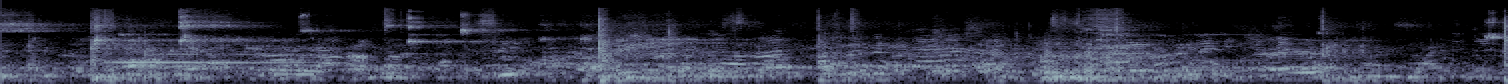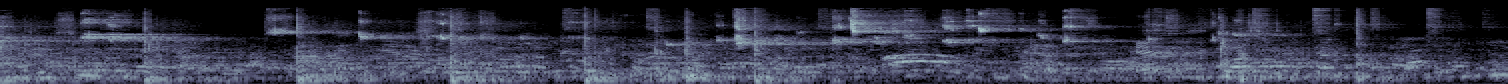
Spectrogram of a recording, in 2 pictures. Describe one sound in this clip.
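Basketball shoes squeak sharply on a hard floor.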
